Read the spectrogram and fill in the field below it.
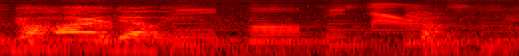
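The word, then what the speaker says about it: Ghirardelli: for its true value it's Gara Deli the age is silent okay it's just the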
